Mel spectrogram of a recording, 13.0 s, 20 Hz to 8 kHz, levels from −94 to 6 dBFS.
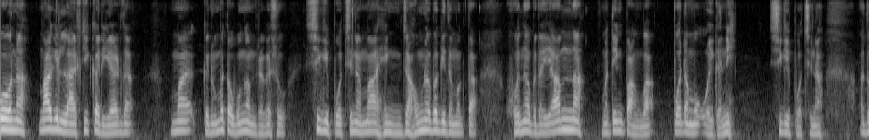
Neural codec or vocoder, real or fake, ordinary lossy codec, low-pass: none; real; none; none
